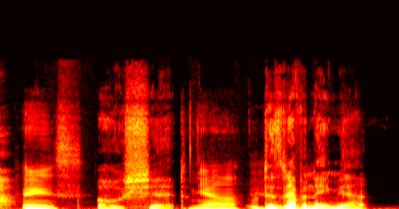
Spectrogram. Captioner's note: gasps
